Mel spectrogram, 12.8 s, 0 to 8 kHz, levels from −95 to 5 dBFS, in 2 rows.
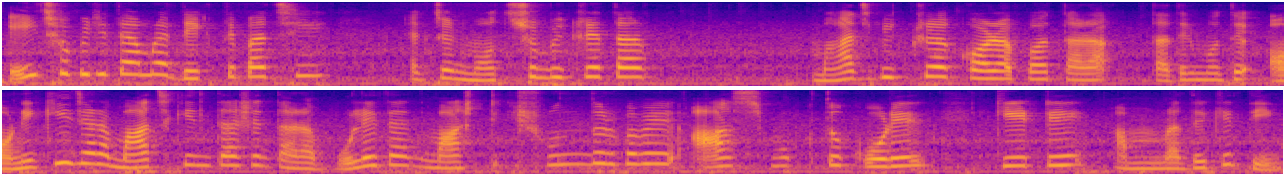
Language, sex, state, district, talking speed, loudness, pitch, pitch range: Bengali, female, West Bengal, Jhargram, 145 wpm, -18 LUFS, 325 Hz, 275-350 Hz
